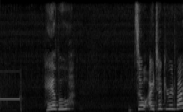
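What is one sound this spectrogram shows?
A young woman speaks cheerfully into a telephone, close by.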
